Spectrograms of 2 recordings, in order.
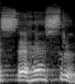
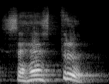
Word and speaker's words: सहस्र: ऐसे सहस्र में शब्द है सहस्र, से में रह है, आधा से और पूरा रह, संयुक्त व्यंजन है, लेकिन हम उसको पढ़ते क्या है? सहस्त्र। कितना गलत उच्चारण होता है।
